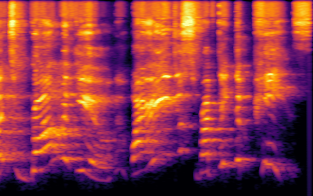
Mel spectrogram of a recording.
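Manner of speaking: very high, shrill, aggressive swooping tirade. Acting out how the other speaker reacts to someone upset: imitating an aggressive reaction. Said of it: "But not that aggressive".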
